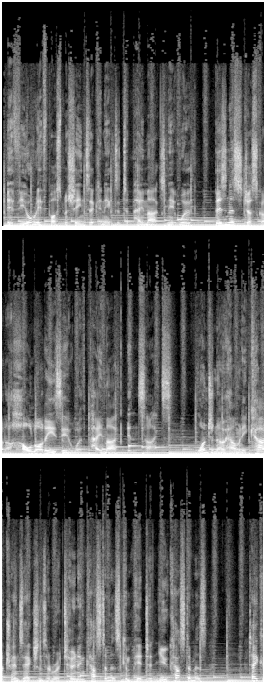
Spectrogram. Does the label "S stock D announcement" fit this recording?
No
